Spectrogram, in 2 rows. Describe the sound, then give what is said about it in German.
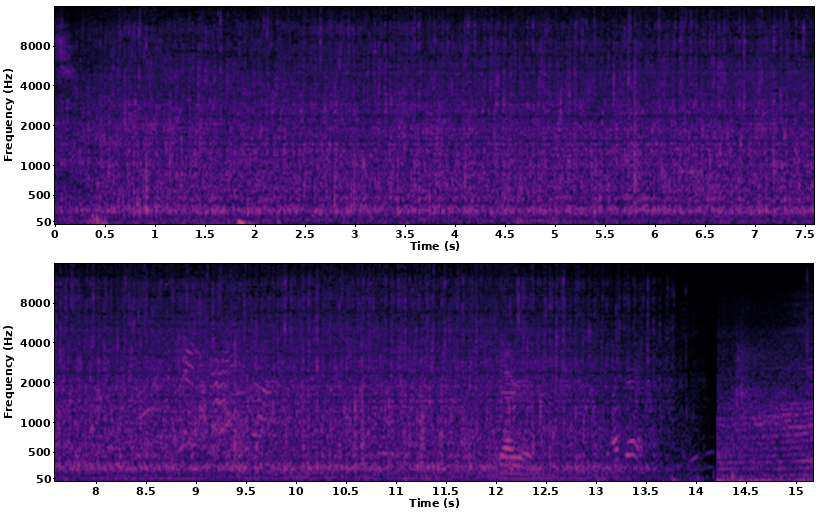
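A village fountain in Windischgarsten splashes and burbles steadily, a continuous wash of running water that holds even for about fourteen seconds before cutting off abruptly. “Und jetzt zur Entspannung 10 Sekunden des Plätschern des Windisch-Gastner Dorfbrunnens.”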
